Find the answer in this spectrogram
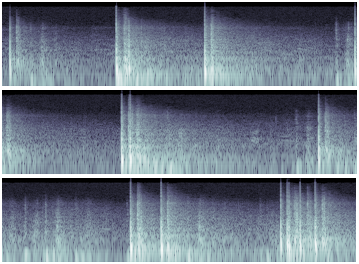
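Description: Aerial firework shells bursting in a steady succession: about nine sharp booms, one to two seconds apart, each followed by a long rolling echo, with a quick cluster of bursts near the end.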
